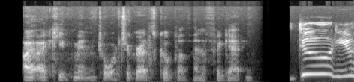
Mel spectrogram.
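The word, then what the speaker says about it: Aggretsuko: Aregretsuko. Agretzko. Aregretsuko. Agretzko. Agretzko. It's Agretzko. Agretzko. Yeah. Okay, if you want to say it like that, yes.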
